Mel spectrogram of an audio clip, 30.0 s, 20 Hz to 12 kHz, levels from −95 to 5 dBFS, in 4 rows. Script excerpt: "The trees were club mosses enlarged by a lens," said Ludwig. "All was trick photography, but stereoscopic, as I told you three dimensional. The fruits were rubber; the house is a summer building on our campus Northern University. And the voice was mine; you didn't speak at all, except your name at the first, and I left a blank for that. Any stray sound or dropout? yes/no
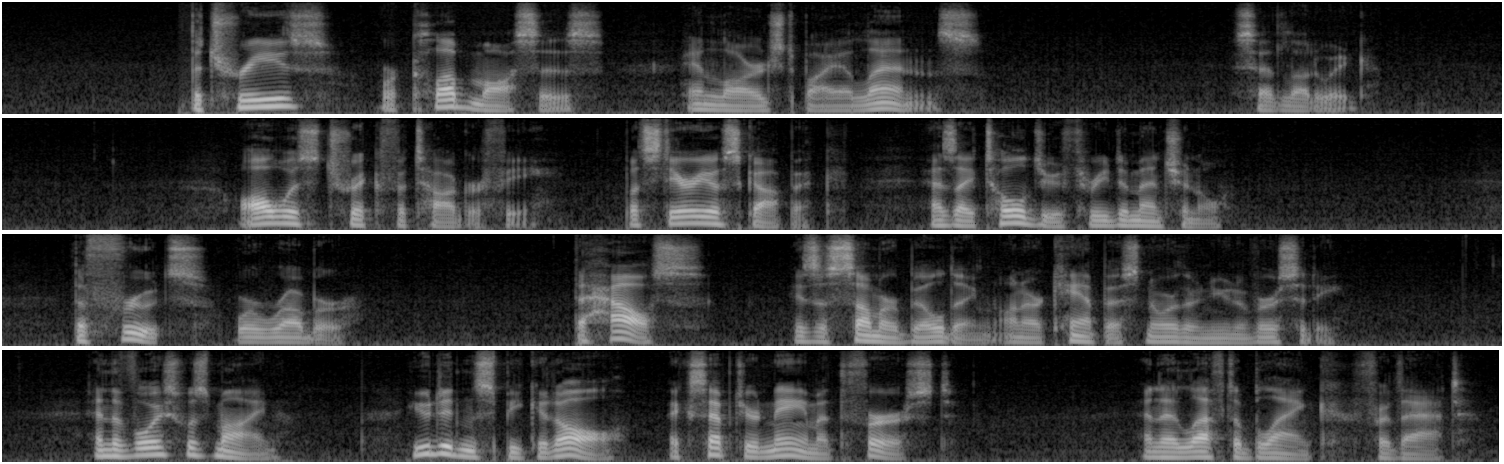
no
